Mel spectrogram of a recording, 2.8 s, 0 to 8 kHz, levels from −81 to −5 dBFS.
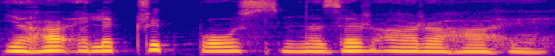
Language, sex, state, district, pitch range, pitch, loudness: Hindi, female, Arunachal Pradesh, Papum Pare, 170-190 Hz, 185 Hz, -20 LUFS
